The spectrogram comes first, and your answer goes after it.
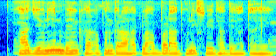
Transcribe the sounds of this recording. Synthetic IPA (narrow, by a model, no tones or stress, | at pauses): aːd͡ʒjuːnijənbɛ̃ːŋkɦəɾəpənɡɾaːɦəklaəbəɽaːd̪ʱuːnɪksʊʋɪd̪ʱad̪eaːt̪aɦɛː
